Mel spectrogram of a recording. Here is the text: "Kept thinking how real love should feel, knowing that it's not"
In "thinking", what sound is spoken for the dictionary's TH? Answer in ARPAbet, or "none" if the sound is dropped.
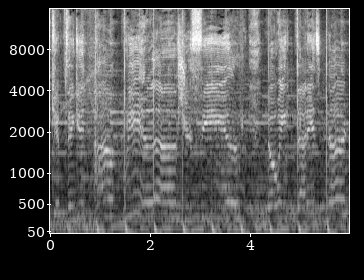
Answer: TH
